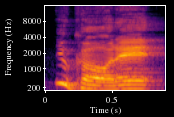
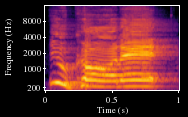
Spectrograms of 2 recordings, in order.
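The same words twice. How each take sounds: First: Said in the usual way. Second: Higher and much louder, indignant; outraged repeat. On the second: Real, not acted. Fan yelling at the ref over a bad call, outraged. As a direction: hurl it at the ref.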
